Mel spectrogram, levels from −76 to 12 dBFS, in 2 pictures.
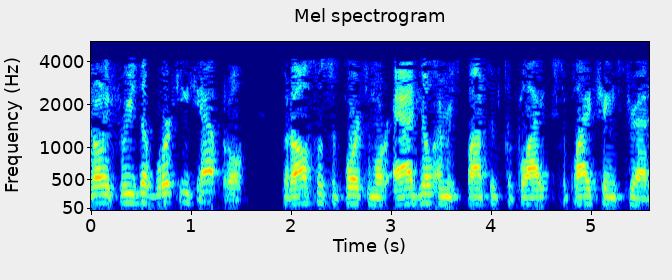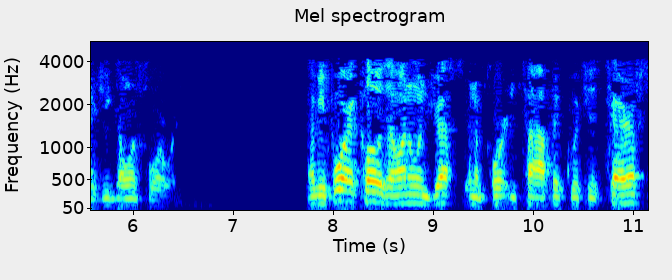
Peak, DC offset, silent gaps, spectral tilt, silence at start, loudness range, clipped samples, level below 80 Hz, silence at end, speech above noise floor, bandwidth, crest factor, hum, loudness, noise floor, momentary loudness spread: -4 dBFS; under 0.1%; 6.93-7.67 s; -9.5 dB/octave; 0 s; 4 LU; under 0.1%; -60 dBFS; 0.05 s; over 67 dB; 4.4 kHz; 18 dB; none; -23 LUFS; under -90 dBFS; 13 LU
